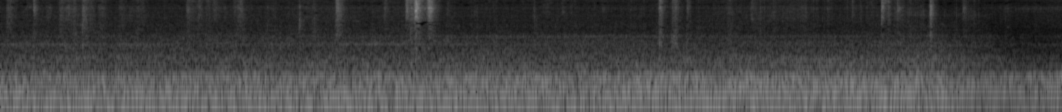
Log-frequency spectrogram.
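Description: Loud, steady roar of an airliner cabin on a roughly two-hour domestic flight in Australia heading toward Melbourne, a dense continuous engine and airflow drone with no voices.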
